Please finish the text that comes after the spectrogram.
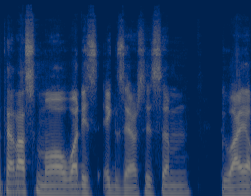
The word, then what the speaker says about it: Exercism: Maybe you can tell us more, what is Exercism? Do I pronounce it correctly? And what is that platform actually? Sure. You pronounce it fine. So I would say Exercism.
